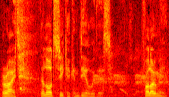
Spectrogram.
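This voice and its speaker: An actor playing an earnest, dutiful young templar knight in a video game. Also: male voice, medium pitch, lively intonation, moderate pace, close to an everyday voice. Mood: dutiful, measured. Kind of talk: video game dialogue acting. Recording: clear background ambient noise.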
